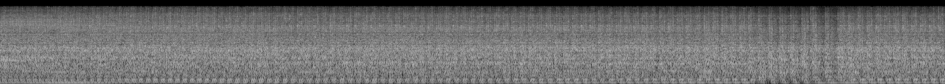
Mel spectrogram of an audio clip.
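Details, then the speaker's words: Kawasaki ER-5 with fuel tank off and radiator cap off, microphone brought close; loud idle with massive thumping, uneven lumpy beat and dropped pulses from the bottom end, intermittently firing on one cylinder; intermittent misfire. "Massive thumping, I'll bring you in closer. This sounds a bit loud in the bowels. So it's intermittently firing on one cylinder."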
